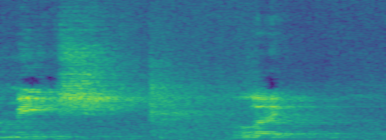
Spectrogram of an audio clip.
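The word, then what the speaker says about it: משלי: It's pronounced mish lay. All right, put it down here how it's pronounced. All over mish lay. Mish lay. That's how you say proverb. When you read proverbs in Hebrew, it'll say mish lay.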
